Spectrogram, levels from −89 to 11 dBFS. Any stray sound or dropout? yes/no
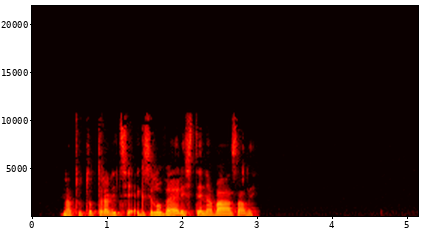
no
